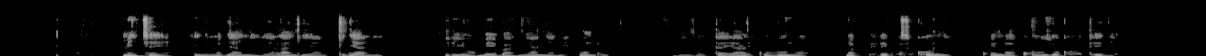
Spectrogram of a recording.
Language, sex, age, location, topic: Swahili, male, 25-35, Dar es Salaam, agriculture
